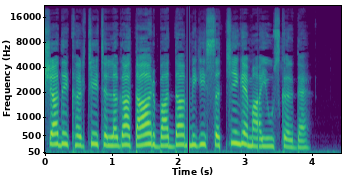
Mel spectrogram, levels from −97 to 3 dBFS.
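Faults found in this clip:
Gap between stream segments: hard-edged silent holes in the speech at 1.13 s (after "दे खर्चे च", 12 ms), 2.12–2.16 s (37 ms), and 3.19 s (17 ms). The spacing of about 1 s matches 1 s segment boundaries, where mismatched timestamps leave space that the player pads with silence. Unlike packet loss, nothing is cut out; speech resumes exactly where it stopped.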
